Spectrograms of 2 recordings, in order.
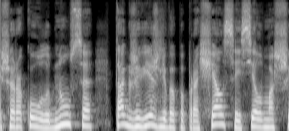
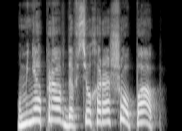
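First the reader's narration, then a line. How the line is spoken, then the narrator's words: Happy shout. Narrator (Russian): крикнула я и почувствовала себя безумно счастливой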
